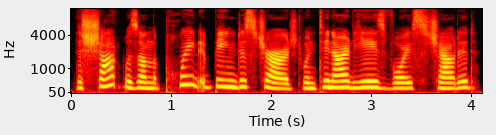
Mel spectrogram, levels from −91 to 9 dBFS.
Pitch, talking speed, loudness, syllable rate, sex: 240 Hz, 190 wpm, -16 LUFS, 4.8 syllables/s, female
